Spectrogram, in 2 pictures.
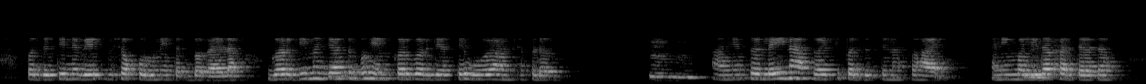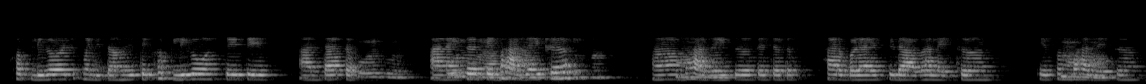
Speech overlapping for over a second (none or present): present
